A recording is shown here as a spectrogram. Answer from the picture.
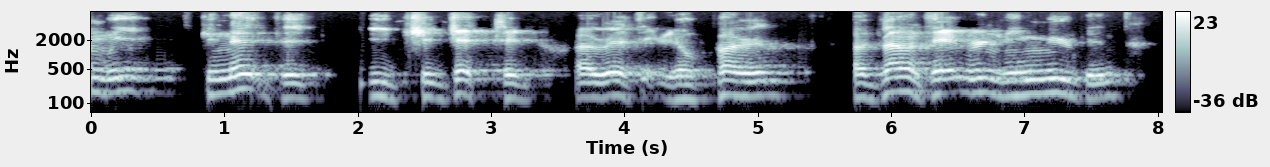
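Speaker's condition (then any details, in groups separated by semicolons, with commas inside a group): Cerebral palsy; permanent wheelchair user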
